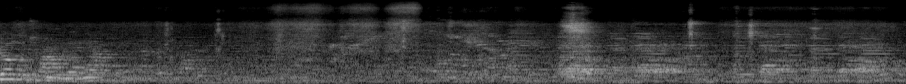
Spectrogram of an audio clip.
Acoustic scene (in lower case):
restaurant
